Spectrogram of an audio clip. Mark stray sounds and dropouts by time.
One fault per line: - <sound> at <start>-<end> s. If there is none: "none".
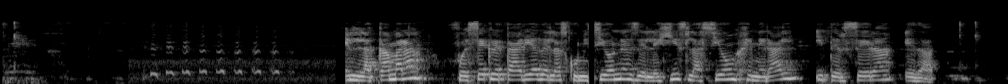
- laugh at 1.4-3.0 s
- dropout at 5.9-5.9 s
